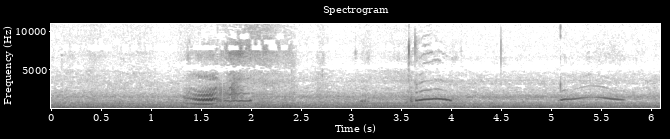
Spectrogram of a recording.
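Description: Domestic cat making three small, high squeaky calls as it wakes: a louder chirp about a second and a half in, then two shorter squeaks that rise and fall in pitch, the last running into a yawn.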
